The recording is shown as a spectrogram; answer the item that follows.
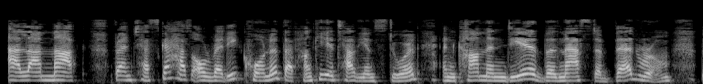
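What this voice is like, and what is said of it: Sing-songy girlish character voice. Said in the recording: “the overly bronzed girl exclaimed in her sing-songy accent”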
